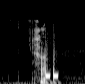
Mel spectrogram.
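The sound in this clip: Telephone line tone after a call is cut off: two short, steady beeps close together, overlapping a brief voice.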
